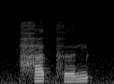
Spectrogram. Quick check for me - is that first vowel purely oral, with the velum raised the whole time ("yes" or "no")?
yes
